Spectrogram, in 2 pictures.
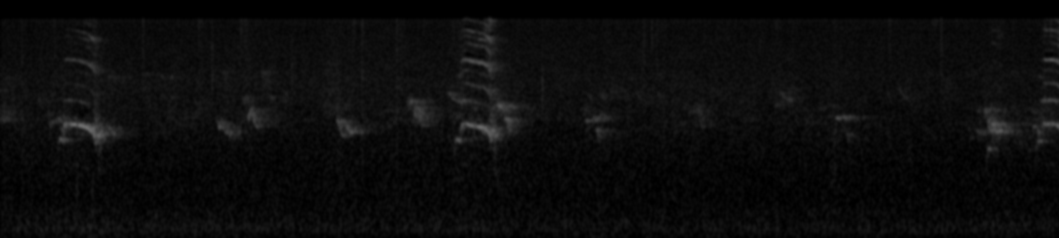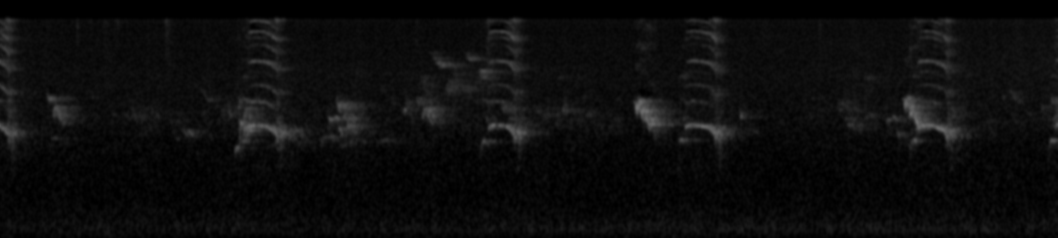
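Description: Faint bird chirping: short high notes, many sweeping downward, recurring every second or two over a low steady hiss.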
